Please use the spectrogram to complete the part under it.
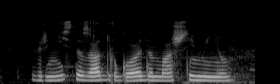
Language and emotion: Russian, neutral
